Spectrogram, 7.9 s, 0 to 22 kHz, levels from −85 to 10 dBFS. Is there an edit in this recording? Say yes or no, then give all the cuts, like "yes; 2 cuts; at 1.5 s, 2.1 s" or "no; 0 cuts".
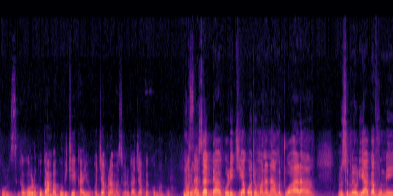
yes; 1 cut; at 3.7 s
